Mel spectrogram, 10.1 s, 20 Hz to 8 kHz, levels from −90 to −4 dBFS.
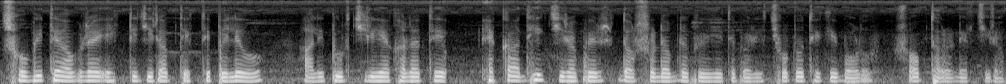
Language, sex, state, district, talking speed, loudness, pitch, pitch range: Bengali, male, West Bengal, Kolkata, 120 wpm, -22 LUFS, 145 Hz, 130-150 Hz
